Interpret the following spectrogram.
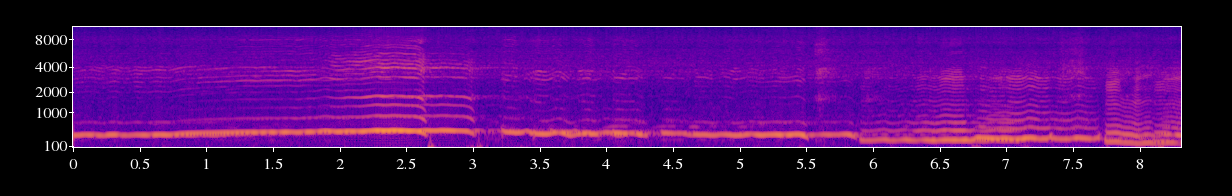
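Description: A Buddhist monk singing a Thai sung sermon (lae) into a microphone, holding long wordless vocal notes that slide slowly upward and break off about three seconds in, then carry on. A second, lower steady tone joins near the end.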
